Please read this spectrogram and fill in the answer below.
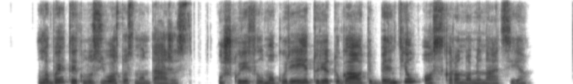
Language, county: Lithuanian, Klaipėda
